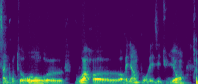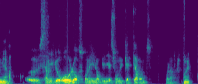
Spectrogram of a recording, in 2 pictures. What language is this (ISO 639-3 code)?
fra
